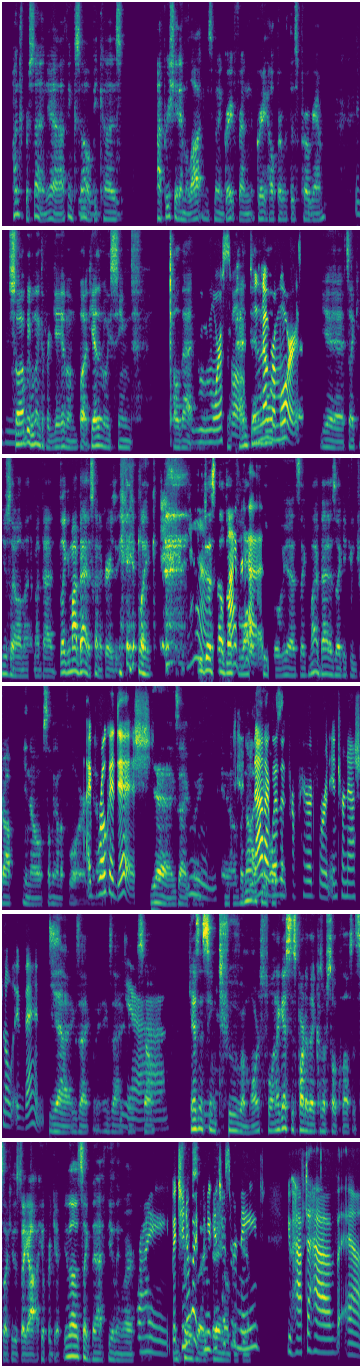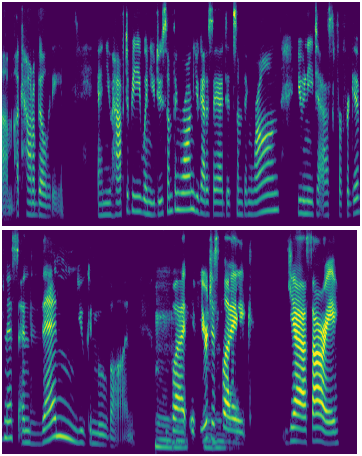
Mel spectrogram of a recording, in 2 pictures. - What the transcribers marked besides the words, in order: tapping; other background noise; background speech; giggle; laughing while speaking: "like"; stressed: "then"
- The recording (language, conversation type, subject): English, advice, How do I tell a close friend I feel let down?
